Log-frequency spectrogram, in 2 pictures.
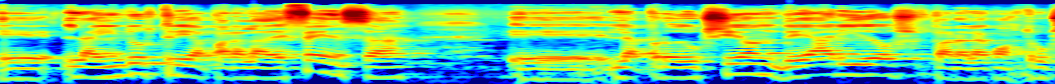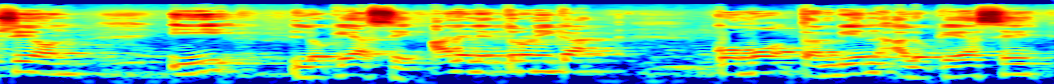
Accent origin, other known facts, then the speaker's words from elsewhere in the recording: Argentina; no somos los argentinos los protagonistas de nuestras propias actividades y de nuestro propio devenir histórico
